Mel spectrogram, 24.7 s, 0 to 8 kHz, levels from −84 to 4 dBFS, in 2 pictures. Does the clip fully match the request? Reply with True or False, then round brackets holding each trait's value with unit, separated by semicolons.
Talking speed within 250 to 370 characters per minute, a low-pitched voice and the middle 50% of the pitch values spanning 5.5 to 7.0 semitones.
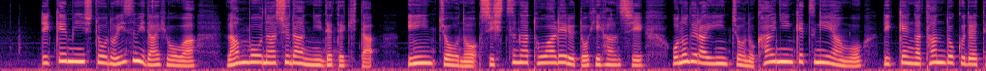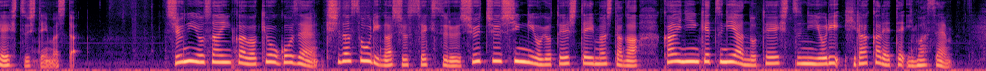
False (285 characters per minute; 220 Hz; 6.5 semitones)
